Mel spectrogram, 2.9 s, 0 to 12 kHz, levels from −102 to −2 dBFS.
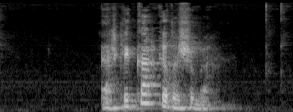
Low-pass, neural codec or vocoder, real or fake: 10.8 kHz; vocoder, 44.1 kHz, 128 mel bands, Pupu-Vocoder; fake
